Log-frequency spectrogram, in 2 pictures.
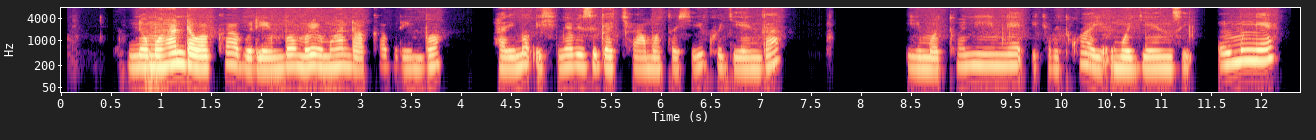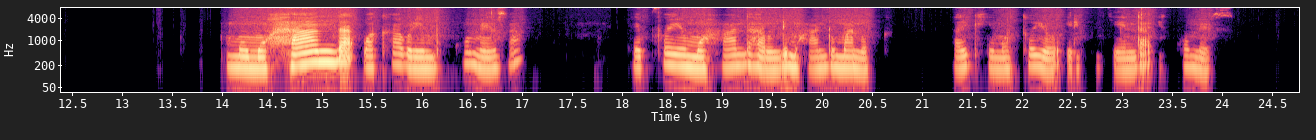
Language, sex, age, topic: Kinyarwanda, female, 18-24, government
